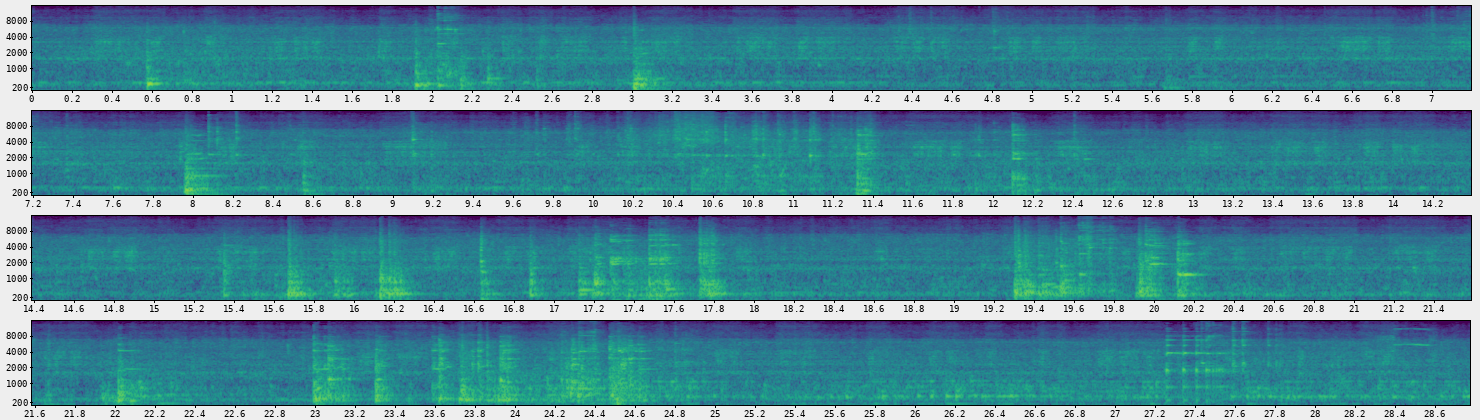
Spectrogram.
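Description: Dishes and cutlery clinking and knocking against each other while being hand-washed at a sink, in scattered clusters of sharp clinks over a steady hiss of running water.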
